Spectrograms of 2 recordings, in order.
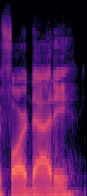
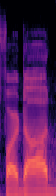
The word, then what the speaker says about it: Fardad: d y uh growing my last name is farod but you know growing up here everyone reads it it's phonetically far dad so it used to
